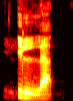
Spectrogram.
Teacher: Nun sukun ketemu lam di idgham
